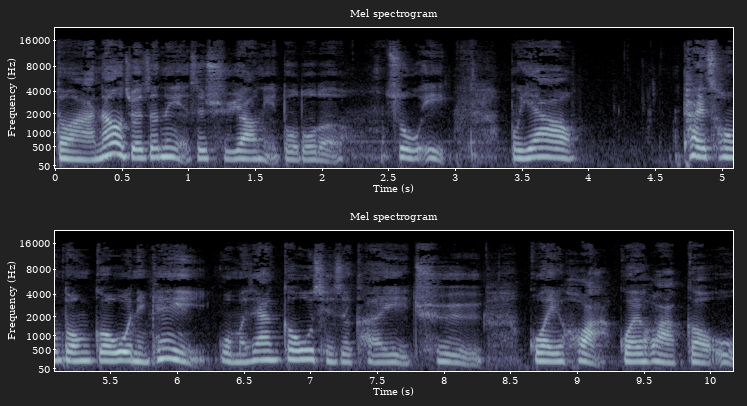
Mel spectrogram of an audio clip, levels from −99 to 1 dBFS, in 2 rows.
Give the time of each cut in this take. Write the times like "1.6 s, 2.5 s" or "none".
none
